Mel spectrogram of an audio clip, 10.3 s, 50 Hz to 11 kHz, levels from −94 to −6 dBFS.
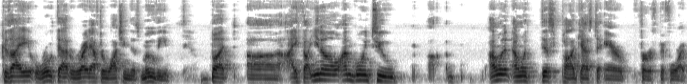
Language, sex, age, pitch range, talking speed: English, male, 30-49, 105-140 Hz, 175 wpm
